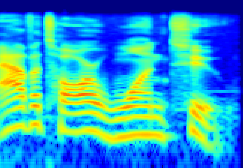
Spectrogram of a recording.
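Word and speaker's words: Avatr 12: Coming in at number four is the Avatar 12. And yes, you heard me right. is pronounced Avatar12. But the name isn't the weird part.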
